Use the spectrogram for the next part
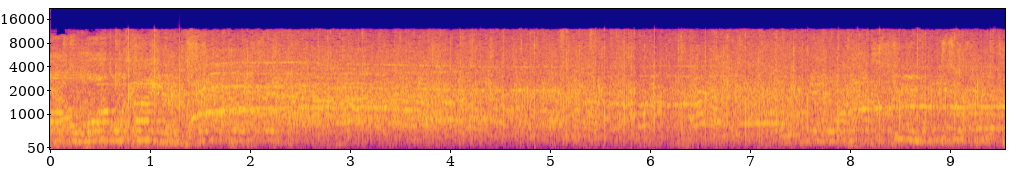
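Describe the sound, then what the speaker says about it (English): Loud, sustained applause and crowd noise from the audience at a high school basketball game between Bryant and Lockwood, filling the whole stretch with steady clapping and cheering. "Let's give them a loud round of applause for Lockwood Tigers."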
